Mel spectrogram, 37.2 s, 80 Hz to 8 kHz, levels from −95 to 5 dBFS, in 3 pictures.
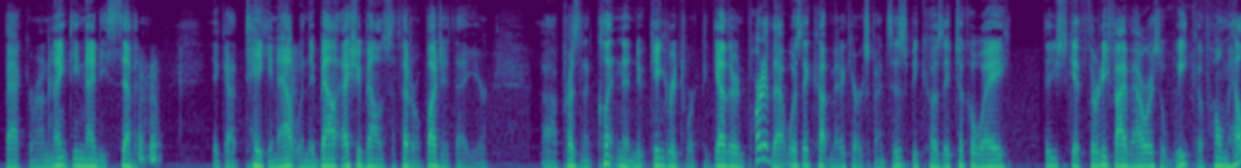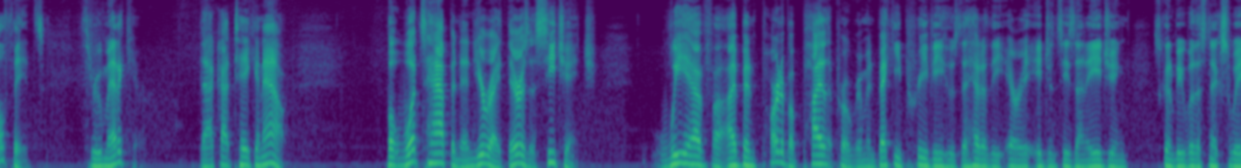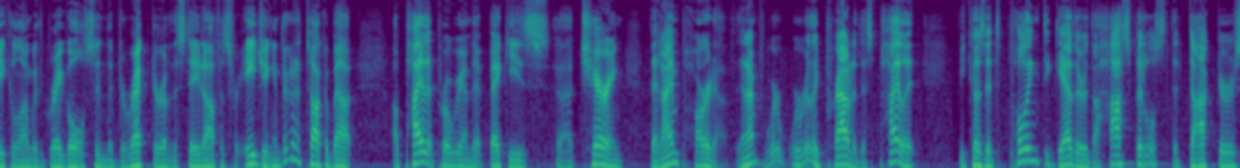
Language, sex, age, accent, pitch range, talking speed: English, male, 50-69, American, 110-135 Hz, 230 wpm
